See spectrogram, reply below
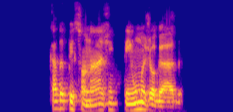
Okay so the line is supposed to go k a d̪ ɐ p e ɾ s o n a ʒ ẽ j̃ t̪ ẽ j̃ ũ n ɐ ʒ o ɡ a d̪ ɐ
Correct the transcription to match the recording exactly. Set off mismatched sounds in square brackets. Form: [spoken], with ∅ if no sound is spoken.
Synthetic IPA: k a d̪ ɐ p e ɾ s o n a ʒ ẽ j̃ t̪ ẽ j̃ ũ [m] ɐ ʒ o ɡ a d̪ ɐ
